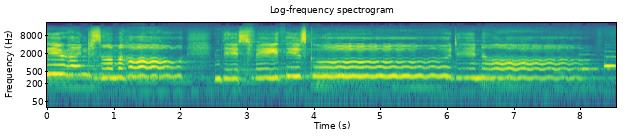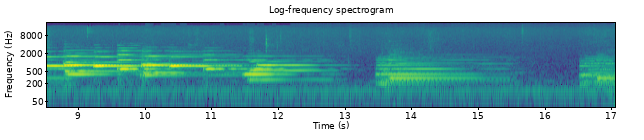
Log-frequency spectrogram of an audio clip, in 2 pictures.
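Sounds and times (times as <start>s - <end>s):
piano playing notes and chords: 7.7s - 15.7s, 16.5s - 17.0s.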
